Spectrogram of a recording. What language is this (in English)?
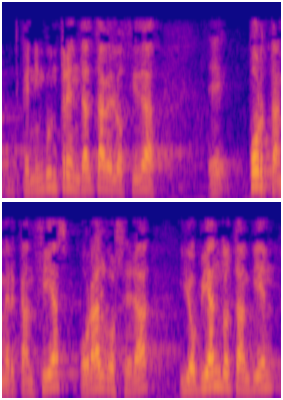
Spanish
